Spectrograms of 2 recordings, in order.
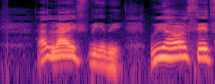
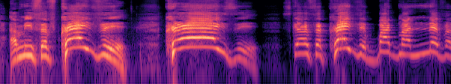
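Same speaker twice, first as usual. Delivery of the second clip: rising shout that peaks on the second crazy; 7 semitones higher, 4 dB louder, slower than usual. Real, not acted. Ranting to her followers, she shouts crazy again and again. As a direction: belt out crazy like a war cry.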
